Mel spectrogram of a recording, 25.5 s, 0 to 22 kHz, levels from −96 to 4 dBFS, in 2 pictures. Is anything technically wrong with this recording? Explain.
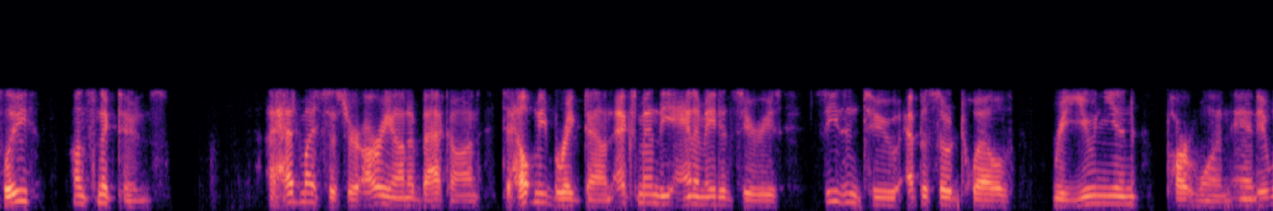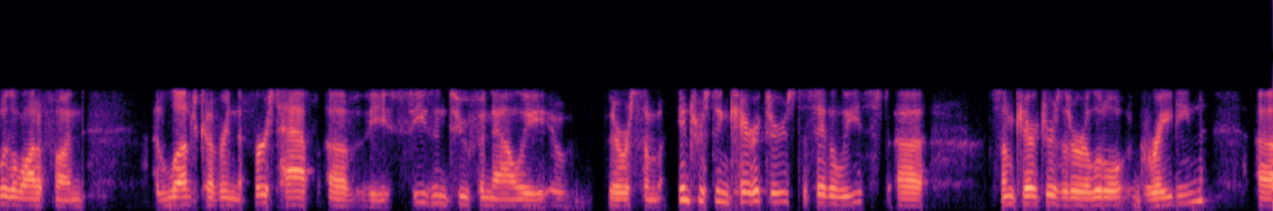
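Yes. Throughout the speech, the iLBC codec is at work. This narrowband VoIP coder handles each 20 ms frame's excitation independently, at a rate that fits about 15.2 kbps, and the audio sits in a telephone-style band of roughly 250 Hz to 3.6 kHz, with nothing above 3.7 kHz. The damage is plainly audible: the speech stays intelligible but sounds thin, muffled and slightly rough, with a synthetic edge from the frame-by-frame coding.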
